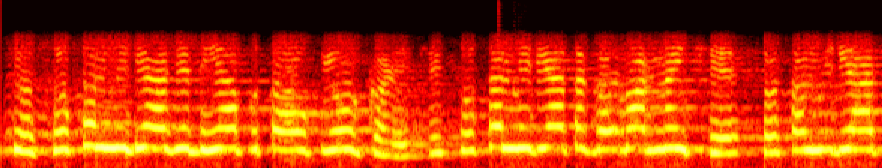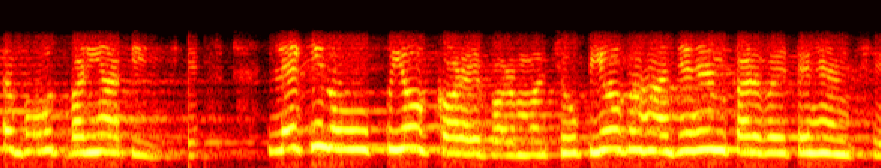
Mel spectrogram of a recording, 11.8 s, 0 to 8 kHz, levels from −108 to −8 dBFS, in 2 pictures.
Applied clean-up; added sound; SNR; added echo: none; none; none; reverberation time 2.4 s.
